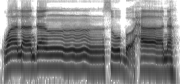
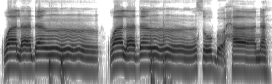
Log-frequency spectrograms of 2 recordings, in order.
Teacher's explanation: Nah jadi cara bacanya itu disamarkan kemudian juga didengungkan W Subhan didengungkan itu suaranya itu kita tahan kita panjangkan panjangnya itu dua harakat atau kira-kira dua ketukan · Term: ikhfa Hakiki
